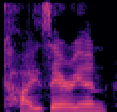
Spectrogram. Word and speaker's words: Caesarion: The son was named Caesarion, or potentially it's pronounced Kaisarian, but basically it's a Greek name that means basically Caesar Jr. And she told everybody that the father of this child was Julius Caesar.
